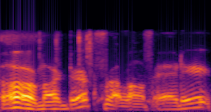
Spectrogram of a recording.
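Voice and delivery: put-on monster voice. Joking about a movie, the speaker voices a line for Venom: Venom voice. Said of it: "He talks like this".

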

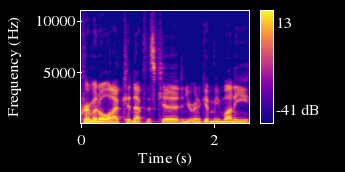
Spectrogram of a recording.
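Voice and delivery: ordinary talk, nothing marked

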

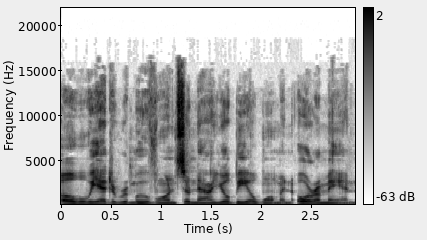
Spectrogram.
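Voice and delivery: ordinary delivery

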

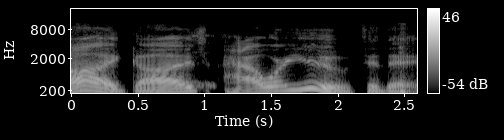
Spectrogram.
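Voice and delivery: very slow, swooping fake American accent. Showing how they might sound on a stream, fake American accent. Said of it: "Be like the fake American accent".

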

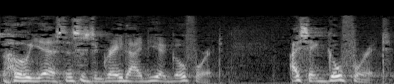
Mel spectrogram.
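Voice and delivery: mock sarcastic tone. Retelling a prophet's reply to the kings: imitating a sarcastic reply. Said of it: "sarcastic statement".

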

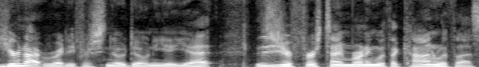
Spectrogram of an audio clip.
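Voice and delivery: ordinary talk

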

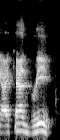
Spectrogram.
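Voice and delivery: ordinary delivery

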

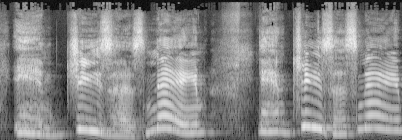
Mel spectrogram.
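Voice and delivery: shrill, angry outcry, rising in pitch. Retelling a voice crying out from the back of the room after a prayer: retelling an angry shrill cry. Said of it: "this angry, shrill voice that cried out".

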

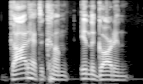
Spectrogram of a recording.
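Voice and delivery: ordinary talk, nothing marked

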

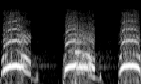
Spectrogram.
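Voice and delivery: full-throated, very loud, high-pitched repeated screaming. Behind shut doors, calling to the custodian wearing headphones: re-enacting screaming a name. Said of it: "And I'm screaming".

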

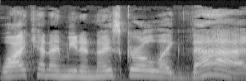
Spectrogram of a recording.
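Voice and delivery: acted sarcastic delivery. Recounting a scene, acting out a character's line: mock-sarcastic retelling. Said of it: "so sarcastically".

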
